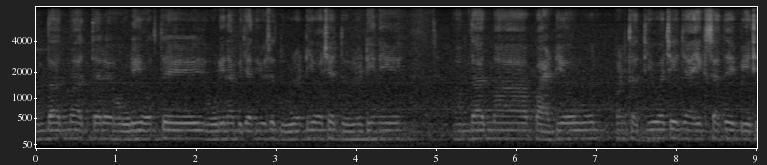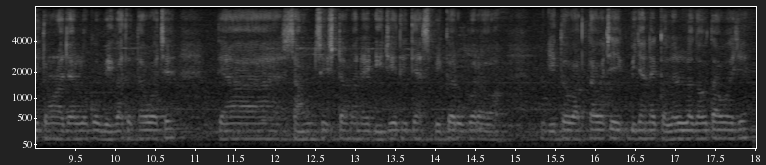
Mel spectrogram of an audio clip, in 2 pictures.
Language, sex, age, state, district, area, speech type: Gujarati, male, 18-30, Gujarat, Ahmedabad, urban, spontaneous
